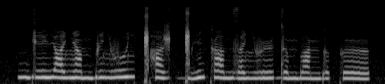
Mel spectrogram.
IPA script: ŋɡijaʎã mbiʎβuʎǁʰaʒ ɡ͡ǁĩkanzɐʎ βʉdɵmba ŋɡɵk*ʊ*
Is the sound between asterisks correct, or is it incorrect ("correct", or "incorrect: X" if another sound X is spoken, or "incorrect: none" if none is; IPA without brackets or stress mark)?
incorrect: ɵ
